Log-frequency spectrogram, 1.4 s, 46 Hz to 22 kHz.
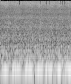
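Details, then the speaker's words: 2005 Ford Mustang V6 4.0 idling down, after catalytic converter and exhaust replacement (muffler was clogged); smooth, even, quiet low rumble with no ticks, knocks or exhaust puffing; possible slight exhaust leak recently tightened; normal idle. "idling down now from get from running i mean you can hear how quiet the engine is"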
